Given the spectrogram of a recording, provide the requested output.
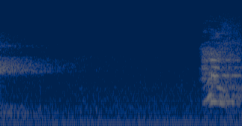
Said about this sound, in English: Bless you. That is a delightful sneeze. Can we talk about that for a bit? That was a precious sneeze.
